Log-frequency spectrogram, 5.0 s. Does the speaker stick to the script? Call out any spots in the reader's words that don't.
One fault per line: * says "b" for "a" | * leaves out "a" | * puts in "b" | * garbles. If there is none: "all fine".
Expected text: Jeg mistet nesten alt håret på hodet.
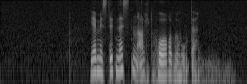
all fine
